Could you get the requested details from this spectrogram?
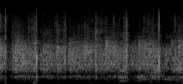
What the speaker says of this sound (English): Board members, please join me in a round of applause for Chief Judge Popejoy.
